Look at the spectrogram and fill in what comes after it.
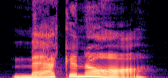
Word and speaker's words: Mackinac: To get to Mackinac Island, and that's pronounced Mackinac, you take a boat from either St. Ignace from the north or Mackinac City in the south.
